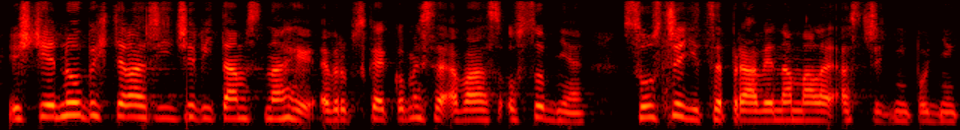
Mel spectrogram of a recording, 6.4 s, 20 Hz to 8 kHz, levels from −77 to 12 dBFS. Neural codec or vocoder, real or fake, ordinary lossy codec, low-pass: none; real; none; none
